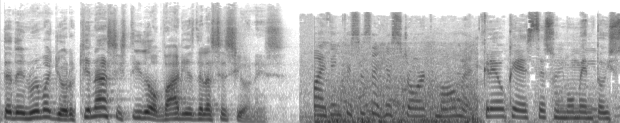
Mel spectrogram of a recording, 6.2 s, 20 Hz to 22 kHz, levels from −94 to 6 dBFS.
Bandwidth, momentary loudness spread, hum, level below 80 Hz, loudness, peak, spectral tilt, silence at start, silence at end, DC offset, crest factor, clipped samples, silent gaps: 18.5 kHz; 9 LU; none; -34 dBFS; -21 LUFS; -8 dBFS; -5 dB/octave; 0 s; 0 s; under 0.1%; 14 dB; under 0.1%; none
